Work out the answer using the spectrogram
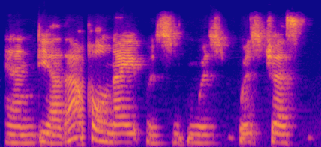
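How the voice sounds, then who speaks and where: A woman's voice: medium pitch, steady tone, slow, pushed and bright, highs cut off. A woman speaking as a musician guest in a casual interview, candid and self-deprecating.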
